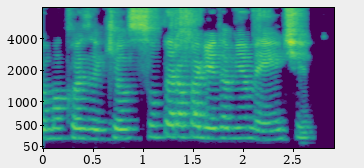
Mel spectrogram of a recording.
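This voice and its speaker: Her voice is fairly high for a woman, and her intonation stays monotone and flat. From Brazil, Federal District (Brasília area). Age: 20s. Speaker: university student and NGO worker, host's fiancée. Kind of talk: podcast interview, personal testimony. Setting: live-streamed podcast.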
